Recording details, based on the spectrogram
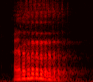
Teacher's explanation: R was trilled with the tip of the tongue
